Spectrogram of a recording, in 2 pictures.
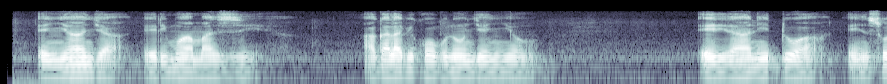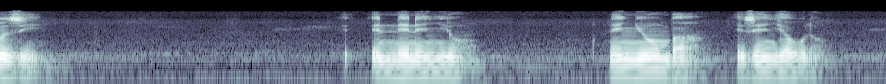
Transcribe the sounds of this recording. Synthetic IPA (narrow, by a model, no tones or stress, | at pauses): e̞ɲːaːɲɟae̞ɾimuamazːi | a̰ɡalaβiko̞ːβuluːɲɟe̞ɲːo̞ | e̞ɾiɾaːnidːwae̞̰nso̞zḭ | ḛnːe̞ne̞ɲːo | ne̞ɲːuːmba | e̞̰ze̞ːɲɟawulo̞̰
